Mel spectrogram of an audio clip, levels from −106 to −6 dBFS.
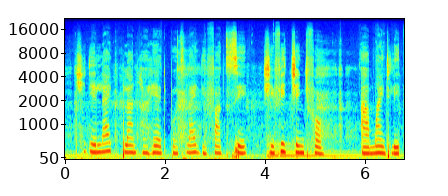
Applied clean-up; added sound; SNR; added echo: none; Bass guitar + Breathing; 13 dB; none.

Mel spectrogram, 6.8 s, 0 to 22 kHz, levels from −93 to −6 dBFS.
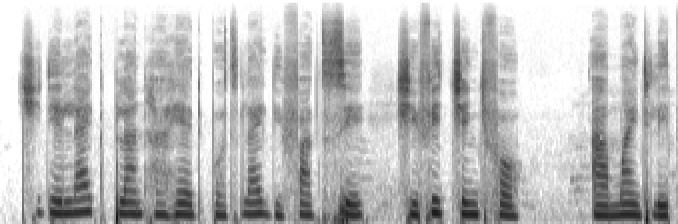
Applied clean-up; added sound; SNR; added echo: none; none; none; none.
